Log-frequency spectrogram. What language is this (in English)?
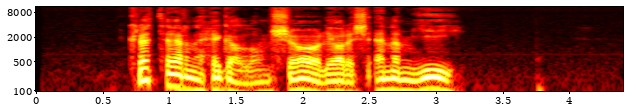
Manx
